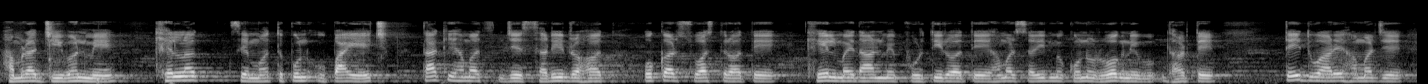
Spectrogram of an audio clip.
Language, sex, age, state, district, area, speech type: Maithili, male, 18-30, Bihar, Madhubani, rural, spontaneous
